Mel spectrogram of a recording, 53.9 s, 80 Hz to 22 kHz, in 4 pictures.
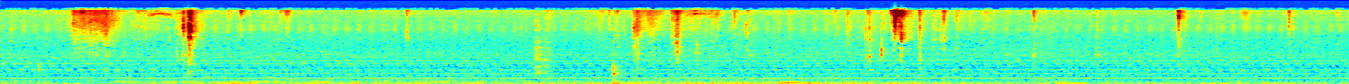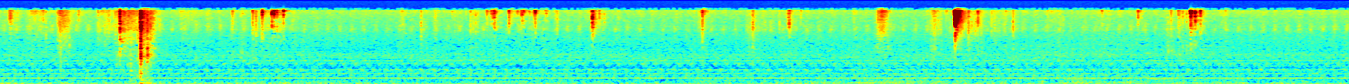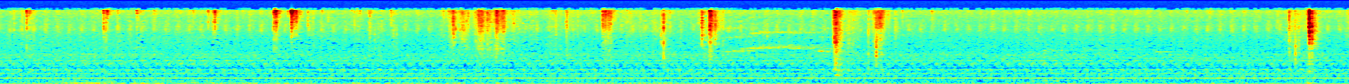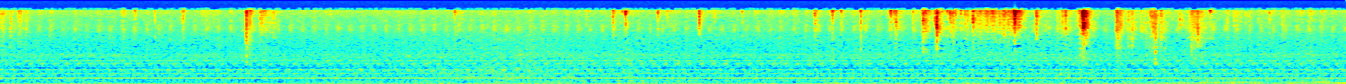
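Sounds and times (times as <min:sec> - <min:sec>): steady low hum: 0:00.0 - 0:53.9.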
